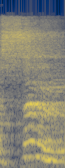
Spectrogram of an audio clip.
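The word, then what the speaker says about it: שׂוּם: And that little word purpose comes from a Hebrew word, sum, S-U-W-M, pronounced sum, and it literally means to appoint, to set a standard, to not diminish, not to sway.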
